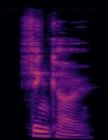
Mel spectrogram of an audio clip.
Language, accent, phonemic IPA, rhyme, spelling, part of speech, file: English, Australia, /θɪŋkəʊ/, -ɪŋkəʊ, thinko, noun / verb, En-au-thinko.ogg
- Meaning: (noun) A careless mistake made in thinking; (verb) To make a mistake when thinking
